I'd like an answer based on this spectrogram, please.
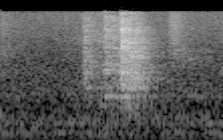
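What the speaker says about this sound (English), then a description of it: "Okay, I put it into the oven." A metal cake tin holding a Victoria sponge-type mix slides into a farm kitchen oven, a soft brief clatter and scrape of metal on the rack, fairly faint and close.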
